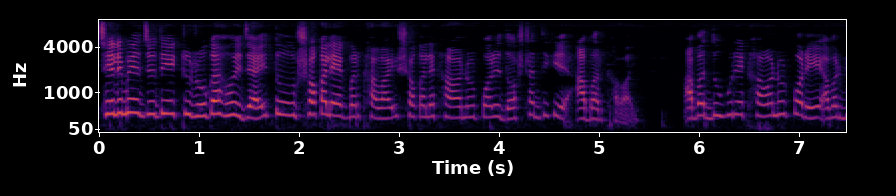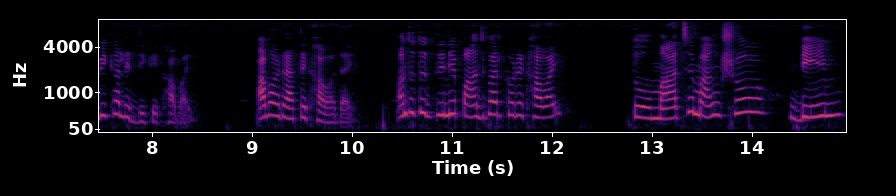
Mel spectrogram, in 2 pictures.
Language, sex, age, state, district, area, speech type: Bengali, female, 30-45, West Bengal, Jalpaiguri, rural, spontaneous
